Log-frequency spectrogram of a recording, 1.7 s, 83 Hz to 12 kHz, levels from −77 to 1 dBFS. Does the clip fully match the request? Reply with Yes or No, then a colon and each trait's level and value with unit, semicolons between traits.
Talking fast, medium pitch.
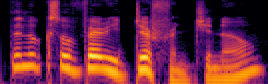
Yes: fast, 250 wpm; medium, 170 Hz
